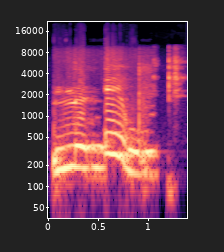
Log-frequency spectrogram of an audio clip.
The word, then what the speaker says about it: héros: On dira tout simplement le héros. Le héros. Vous pouvez répéter avec moi le héros. Ne dites pas l'héros. Ça ne se dit pas en français, on dit le héros.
